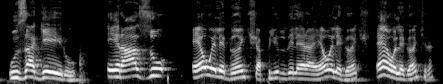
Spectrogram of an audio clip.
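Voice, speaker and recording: A man's high pitch with lively intonation at a moderate pace. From Catete, Rio de Janeiro, Brazil. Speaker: podcast co-host. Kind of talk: casual chat.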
